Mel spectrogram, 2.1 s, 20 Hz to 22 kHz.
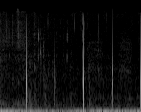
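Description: Logic Pro metronome clicking at 140 beats per minute: five short, even ticks about 0.4 s apart.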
